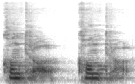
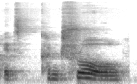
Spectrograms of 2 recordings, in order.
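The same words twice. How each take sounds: First: Control stressed on CON; wrong control stress. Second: Control stressed on TROL, slow; correct control stress. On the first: Teacher demos the learners' wrong stress. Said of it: "would say control". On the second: Teacher models the correct stress on TROL. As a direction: slowly land on TROL in control. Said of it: "stress is actually on the second syllable". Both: Shown as a demonstration.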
